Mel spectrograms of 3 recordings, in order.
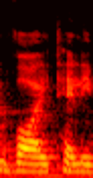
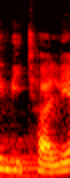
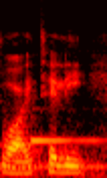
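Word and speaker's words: Vitale: خب وایتلی کلن، حالا البته من وایتلی میگم، به فارسی ویتالی هم میگن ولی تلفظ اسمش وایتلی گفته میشه.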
